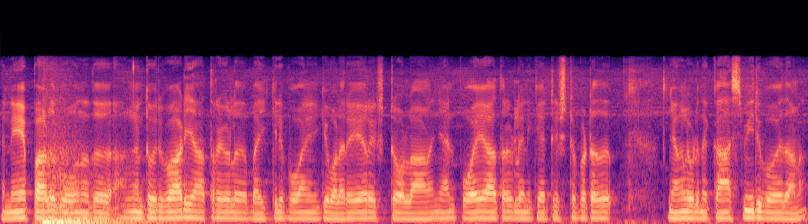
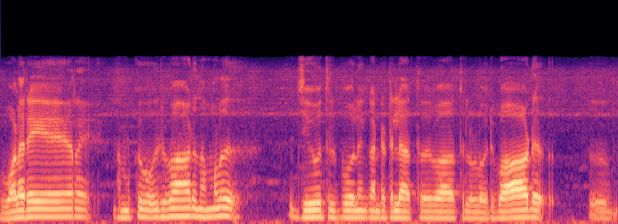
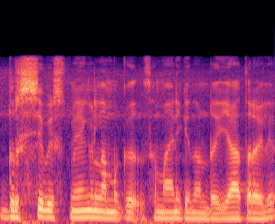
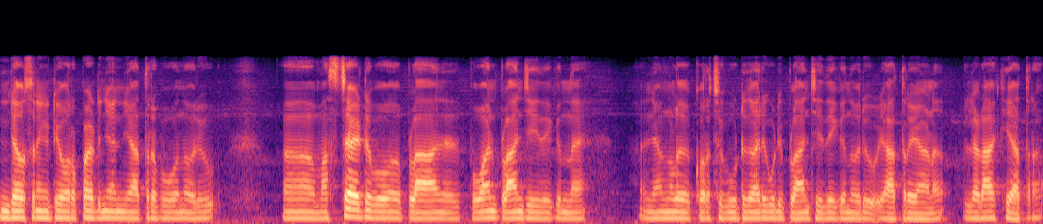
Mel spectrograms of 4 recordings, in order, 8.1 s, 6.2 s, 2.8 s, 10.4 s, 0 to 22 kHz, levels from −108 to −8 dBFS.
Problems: background sounds at intervals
